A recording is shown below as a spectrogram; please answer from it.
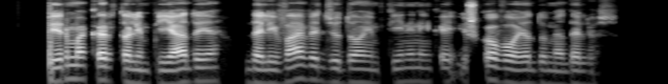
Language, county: Lithuanian, Telšiai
